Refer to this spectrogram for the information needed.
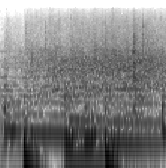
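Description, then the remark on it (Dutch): Steady, dense applause from an audience for the presenters at the first Echt Gebeurd Gala, a continuous crackling wash of clapping with a low musical hum underneath, holding at an even level throughout without voices. “Mag ik een hartelijk en warm applaus voor onze presentatoren Paulien Cornelissen en Micha Wertheim”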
